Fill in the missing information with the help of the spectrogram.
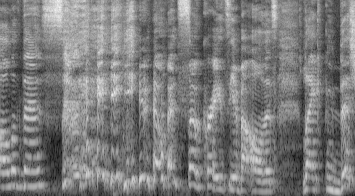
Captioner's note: laughs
